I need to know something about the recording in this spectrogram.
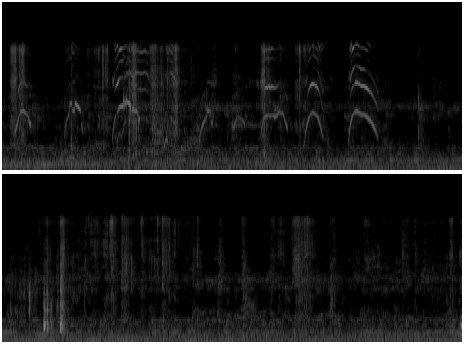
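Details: Newborn kittens moments after birth in their cage give high, arched, harmonic mews in quick bursts over the first seven seconds, then fall quiet, leaving soft clicks and rustling in a small room.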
